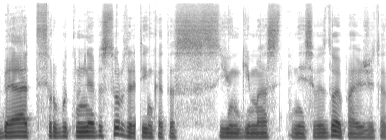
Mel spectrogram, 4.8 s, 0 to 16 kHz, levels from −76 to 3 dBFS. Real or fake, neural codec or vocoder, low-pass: fake; vocoder, 44.1 kHz, 128 mel bands every 512 samples, BigVGAN v2; 14.4 kHz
